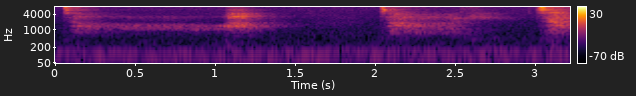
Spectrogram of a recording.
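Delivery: whispered rhythm syllables on the beat. Shown as a demonstration. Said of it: "echoing me back".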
